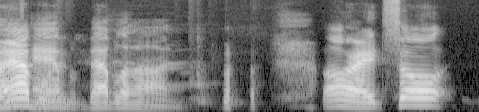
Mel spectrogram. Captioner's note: laughs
